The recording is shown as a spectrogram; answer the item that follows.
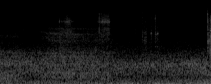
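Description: Quiet outdoor background with faint rustling and a few soft ticks as a garden string line is wound around a bamboo cane and pulled taut.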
